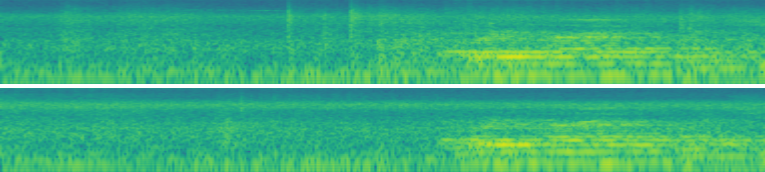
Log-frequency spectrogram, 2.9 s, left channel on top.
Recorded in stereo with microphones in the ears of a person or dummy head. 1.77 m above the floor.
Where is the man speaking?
5° left (ahead or behind), 5.5 m; by 2.9 s 15° left (ahead or behind), 6.5 m.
